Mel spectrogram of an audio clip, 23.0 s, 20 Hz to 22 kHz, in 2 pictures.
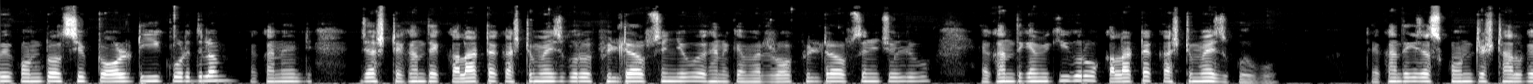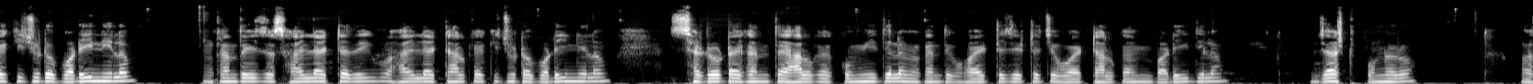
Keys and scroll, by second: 1.0 ctrl+alt+shift+e.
